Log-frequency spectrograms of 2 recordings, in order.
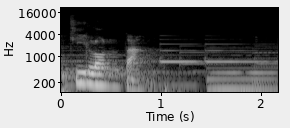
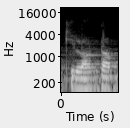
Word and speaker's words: Ki Lontang: Ada muridnya namanya Ki Lontang. Kilontang ini waktu diinterogasi antara lain yang diucapkan itu, bukan Kilontong ya.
